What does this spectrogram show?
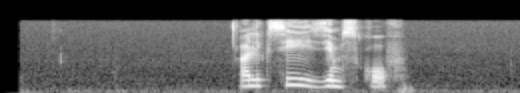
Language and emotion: Russian, neutral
